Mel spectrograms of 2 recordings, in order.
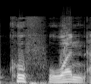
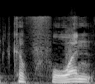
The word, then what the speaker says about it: كفوا: يقول ولم يكن له كفوا احد يسكن الفاء وهذا خطا خطا شائع ليس في روايه حفص ولا في غيره ان تقول كفوا احد فبالتالي والحاله هذه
